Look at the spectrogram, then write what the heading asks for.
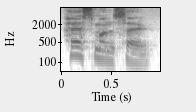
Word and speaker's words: Herstmonceux: How do you pronounce it again? Herstmonceux.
